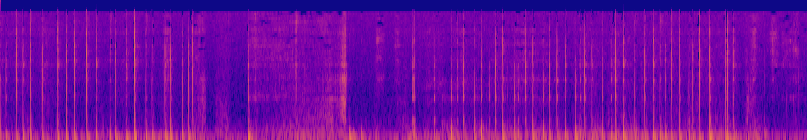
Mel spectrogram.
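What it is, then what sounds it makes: Bamboo spoon tapped and scratched with nails. Long red acrylic nails tap and scratch the handle of a long, flat, solid bamboo wooden spoon or spatula held horizontally above a fluffy microphone. Quick, dull, bass-heavy taps come in rapid, uneven bursts, broken by a softer stretch of scratching in the middle. Each tap dies away almost at once.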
